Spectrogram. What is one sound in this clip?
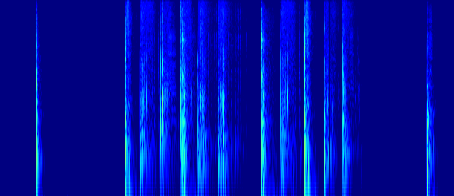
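Wooden blocks thud into place with short, dull knocks, in quick bursts.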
